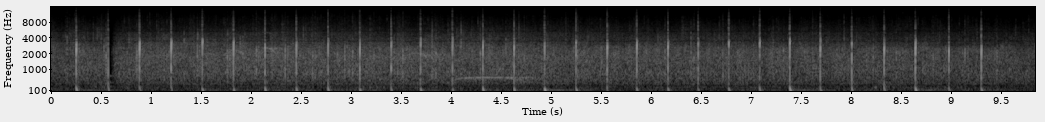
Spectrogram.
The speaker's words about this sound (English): And so would you join me in giving one more big round of applause for all of those people who allow God to change lives through their service. Let's say thank you.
